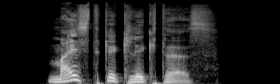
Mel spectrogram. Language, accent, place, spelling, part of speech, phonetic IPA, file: German, Germany, Berlin, meistgeklicktes, adjective, [ˈmaɪ̯stɡəˌklɪktəs], De-meistgeklicktes.ogg
- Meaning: strong/mixed nominative/accusative neuter singular of meistgeklickt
